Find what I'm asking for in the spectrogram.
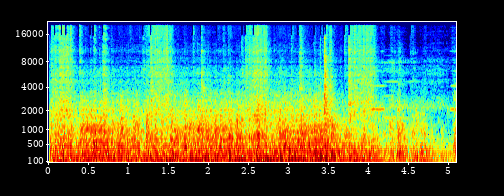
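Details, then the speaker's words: Samsung dryer DV42H5600EP before rebuild: loud heavy rumble with a rough scraping edge as the drum turns. The front felt seal is worn away, so metal rubs on metal, likely from a broken drum support wheel. "This is where most of the noise is coming from because it's metal rubbing against metal and it probably wore like this because of that broken dryer drum wheel."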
